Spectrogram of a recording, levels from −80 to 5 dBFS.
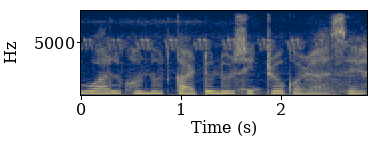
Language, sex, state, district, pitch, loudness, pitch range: Assamese, female, Assam, Kamrup Metropolitan, 225 Hz, -22 LUFS, 215-230 Hz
